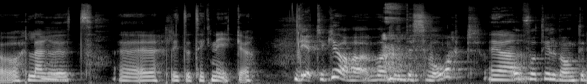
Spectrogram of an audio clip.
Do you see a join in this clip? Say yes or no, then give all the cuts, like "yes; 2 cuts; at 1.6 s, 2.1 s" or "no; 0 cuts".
no; 0 cuts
